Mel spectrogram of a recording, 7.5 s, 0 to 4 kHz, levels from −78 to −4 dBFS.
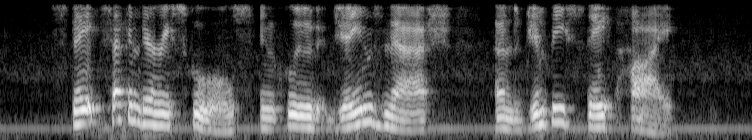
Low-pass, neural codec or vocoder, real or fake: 3.6 kHz; codec, 16 kHz, 4 kbps, FunCodec, trained on Chinese and English, 50 frames a second; fake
